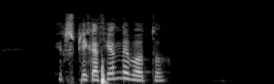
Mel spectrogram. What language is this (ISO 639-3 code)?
glg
